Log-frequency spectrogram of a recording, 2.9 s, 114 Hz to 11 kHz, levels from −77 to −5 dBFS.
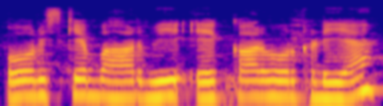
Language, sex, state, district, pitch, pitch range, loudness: Hindi, male, Uttar Pradesh, Saharanpur, 170 Hz, 165-175 Hz, -13 LUFS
